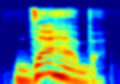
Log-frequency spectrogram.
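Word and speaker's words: ذهب: Écoutez bien le début du mot. Dahab. On sent cette petite vibration du th sur la langue.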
